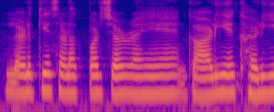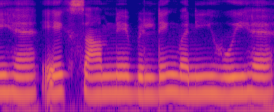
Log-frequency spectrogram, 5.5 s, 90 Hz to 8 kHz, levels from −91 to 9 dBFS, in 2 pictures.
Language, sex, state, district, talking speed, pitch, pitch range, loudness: Hindi, female, West Bengal, Dakshin Dinajpur, 155 wpm, 190 Hz, 185-195 Hz, -29 LUFS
